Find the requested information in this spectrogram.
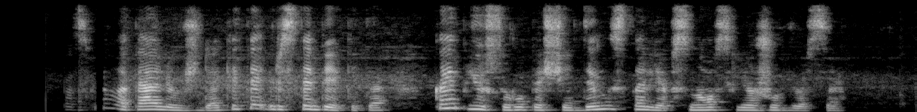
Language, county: Lithuanian, Panevėžys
